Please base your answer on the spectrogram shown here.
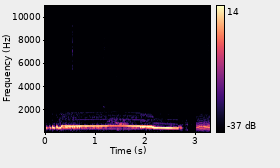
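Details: A Barbary dove of pelung type coos as a lure: one long, rough-edged coo held for nearly three seconds, gently rising then falling, followed after a short gap by a harmonic-rich wavering note.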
